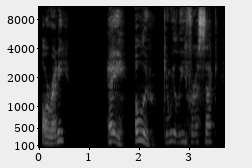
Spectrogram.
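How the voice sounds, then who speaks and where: Man acting a hot-headed teen boy soldier, higher pitched, husky, impulsive, jealous, anime fan fiction. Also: measured pace, heavily acted. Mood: eager.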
